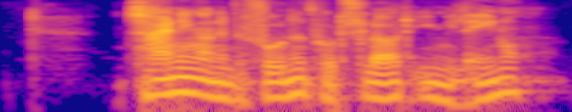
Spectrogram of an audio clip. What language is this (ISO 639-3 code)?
dan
